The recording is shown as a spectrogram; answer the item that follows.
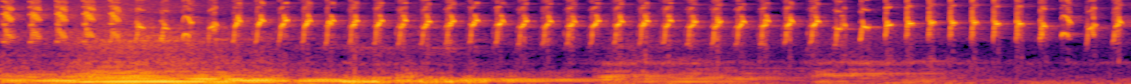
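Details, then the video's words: Lovebird singing, recorded to train other birds: a continuous, rapid series of high, sharp chirps, about six per second. A louder, low, harmonic background sound covers the first two seconds and comes back briefly later. "Pemasteran love bird"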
